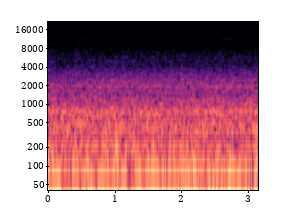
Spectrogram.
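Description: A train rumbles and rolls steadily while reversing in the video game Train Sim World, a constant, dense mechanical drone with no breaks and no talking.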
